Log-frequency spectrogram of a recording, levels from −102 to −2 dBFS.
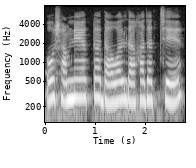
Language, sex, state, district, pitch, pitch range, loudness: Bengali, female, West Bengal, Cooch Behar, 250 Hz, 240-265 Hz, -12 LUFS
